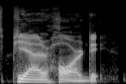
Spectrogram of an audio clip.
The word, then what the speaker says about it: Pierre Hardy: Alltså Det stavas Pierre Hardy. – Exakt, det stavas Pierre Hardy. – Men det uttalas eftersom det är någon fransman.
